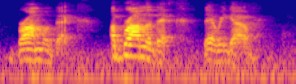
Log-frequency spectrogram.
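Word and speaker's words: Abramović: her name a bravura or something but broblem Bromell mobic braun mobic Abramovich's there we go it's my vaccine injury multiple syllables a little bit hard for me so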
